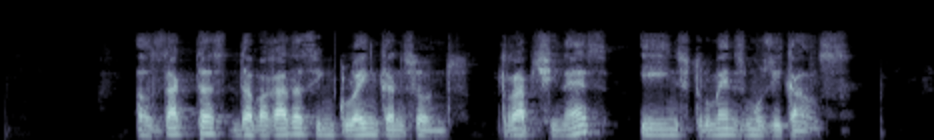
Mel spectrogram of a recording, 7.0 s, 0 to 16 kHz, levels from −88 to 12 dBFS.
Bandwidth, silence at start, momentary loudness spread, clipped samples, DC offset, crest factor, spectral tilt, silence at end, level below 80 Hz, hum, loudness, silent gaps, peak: 7.4 kHz; 1.05 s; 15 LU; under 0.1%; under 0.1%; 20 dB; -6 dB/octave; 0.7 s; -54 dBFS; none; -19 LUFS; none; 0 dBFS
